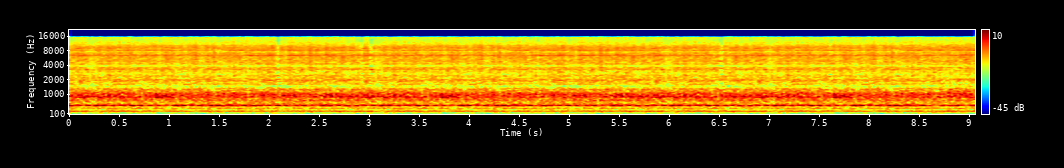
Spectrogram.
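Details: Old Zanussi automatic washing machine during spin: loud steady drone with a constant low hum and shaking throughout, machine visibly moving; cause unknown, owner plans to call a repairman.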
